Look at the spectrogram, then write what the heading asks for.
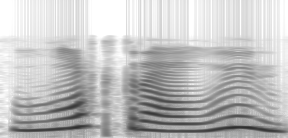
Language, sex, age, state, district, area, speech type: Kashmiri, female, 45-60, Jammu and Kashmir, Srinagar, urban, read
